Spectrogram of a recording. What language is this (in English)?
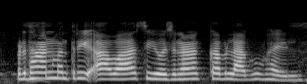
Bhojpuri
